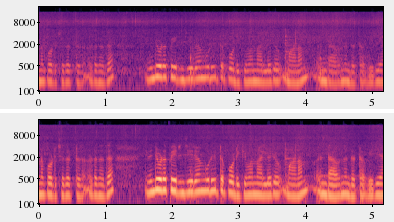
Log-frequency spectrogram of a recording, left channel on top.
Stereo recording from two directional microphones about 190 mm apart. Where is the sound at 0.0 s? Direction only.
25° right (ahead or behind).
